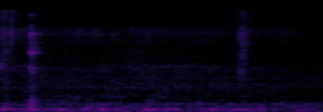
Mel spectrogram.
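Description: Low, steady hum with two faint clicks, one just after the start and one near the end.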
